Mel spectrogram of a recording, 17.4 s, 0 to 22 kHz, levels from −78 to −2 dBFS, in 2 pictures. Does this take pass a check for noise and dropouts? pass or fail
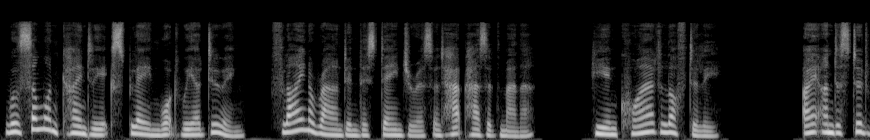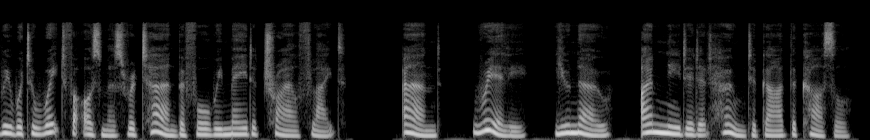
pass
